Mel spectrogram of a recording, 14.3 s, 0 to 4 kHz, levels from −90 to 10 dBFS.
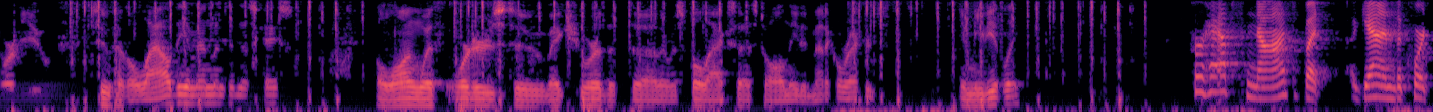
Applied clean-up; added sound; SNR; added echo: classical method spectral subtraction.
